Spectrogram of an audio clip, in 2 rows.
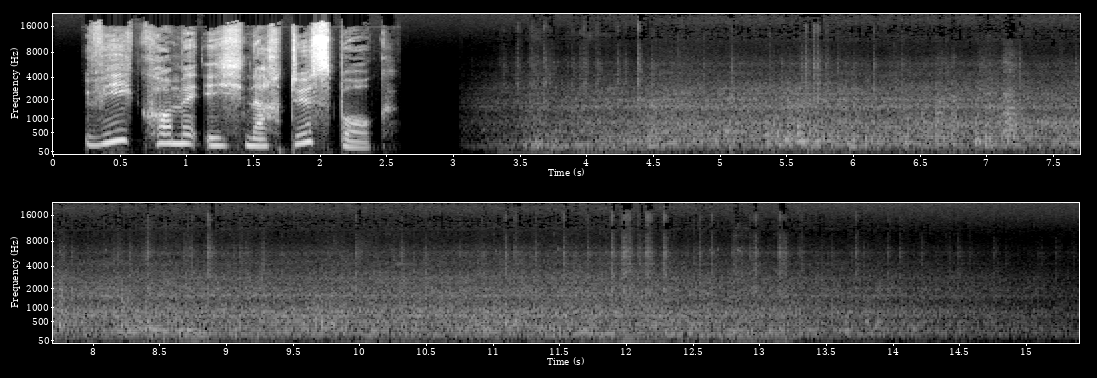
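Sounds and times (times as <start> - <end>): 
speech: 0.2 - 2.6
train rolling along the rails: 3.2 - 15.3.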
